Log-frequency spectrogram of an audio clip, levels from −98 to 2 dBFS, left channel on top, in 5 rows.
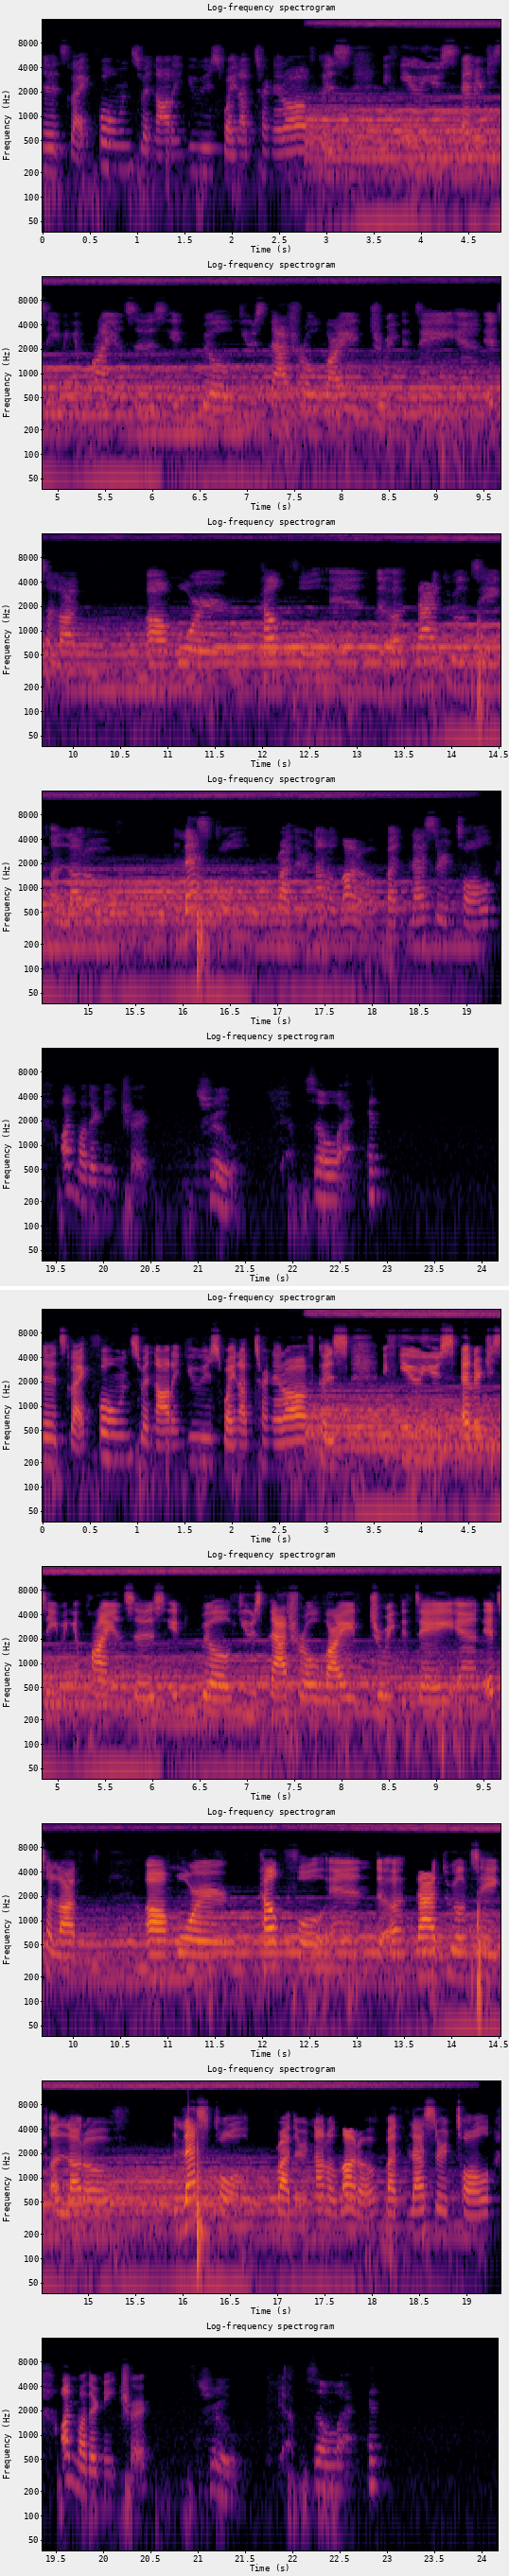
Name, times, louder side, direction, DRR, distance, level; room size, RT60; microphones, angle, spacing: voice 1, 0.0-10.0 10.8-11.6 12.0-15.3 15.9-16.7 17.0-20.4, right 10 dB, 70° right, 0.3 m, -38 dB
sound 1, 2.8-19.1, right 1 dB, 30° right, 1.3 m, -43 dB
voice 2, 13.2-13.5 17.3-17.6 21.0-21.4 21.7-22.9, left 3 dB, 75° left, 0.8 m, -53 dB
4.3 x 3.4 x 2.5 m
head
